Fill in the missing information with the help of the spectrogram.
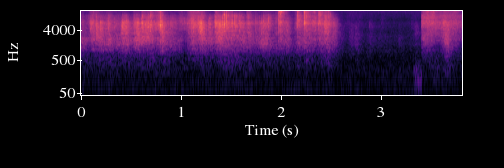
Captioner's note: crinkling paper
